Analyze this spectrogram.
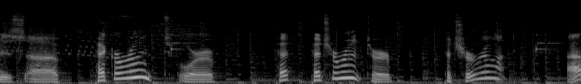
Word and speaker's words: Pecharunt: Pronounced with a K sound, like the berry. Pecharunt.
